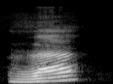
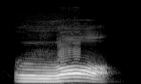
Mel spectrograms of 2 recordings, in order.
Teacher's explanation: Ujung lidah menyentuh gigi depan bagian atas . Jika dza, lidah diturunkan. Jika dzo, pangkal lidah terangkat.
